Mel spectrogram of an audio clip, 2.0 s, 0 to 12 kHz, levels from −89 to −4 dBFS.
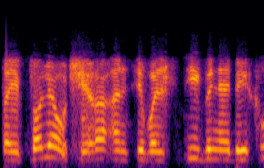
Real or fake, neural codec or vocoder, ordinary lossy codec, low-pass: fake; codec, 16 kHz, 2 kbps, FunCodec, trained on Chinese and English, 25 frames a second; AAC, 48 kbps; 7.2 kHz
